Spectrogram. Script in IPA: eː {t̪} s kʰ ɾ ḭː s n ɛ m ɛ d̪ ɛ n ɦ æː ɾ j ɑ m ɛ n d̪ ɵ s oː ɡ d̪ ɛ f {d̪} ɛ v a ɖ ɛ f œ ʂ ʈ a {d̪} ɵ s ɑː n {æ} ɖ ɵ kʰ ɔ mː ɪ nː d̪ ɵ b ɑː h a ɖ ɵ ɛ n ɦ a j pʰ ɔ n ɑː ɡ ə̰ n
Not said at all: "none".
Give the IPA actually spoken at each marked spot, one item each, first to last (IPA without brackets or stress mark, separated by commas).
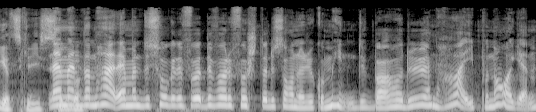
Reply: t̪, d̪, d̪, æ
